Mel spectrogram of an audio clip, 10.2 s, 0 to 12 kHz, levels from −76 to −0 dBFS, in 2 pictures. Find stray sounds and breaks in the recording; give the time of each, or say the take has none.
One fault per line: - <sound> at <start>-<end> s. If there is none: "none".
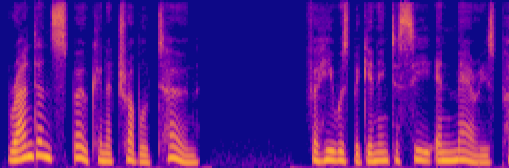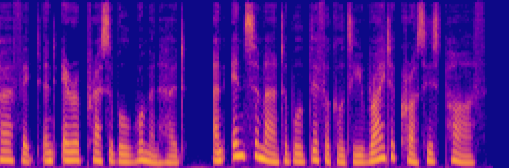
none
